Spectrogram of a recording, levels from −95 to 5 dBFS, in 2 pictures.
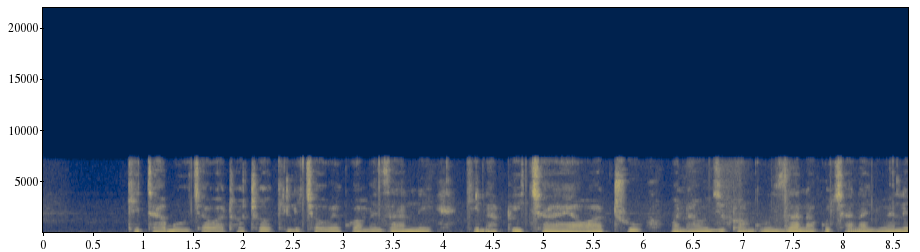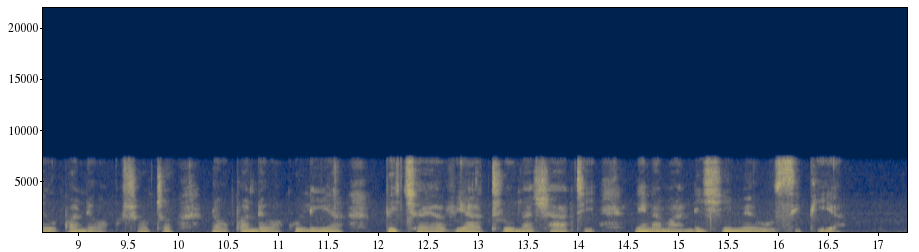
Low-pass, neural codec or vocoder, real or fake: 7.2 kHz; none; real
